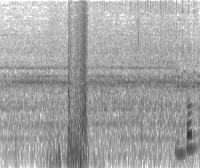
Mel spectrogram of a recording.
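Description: Gammill Statler longarm quilting machine running, a steady high whine, with a brief rushing noise just under a second in.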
